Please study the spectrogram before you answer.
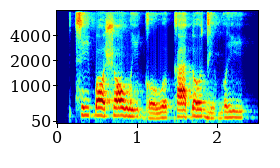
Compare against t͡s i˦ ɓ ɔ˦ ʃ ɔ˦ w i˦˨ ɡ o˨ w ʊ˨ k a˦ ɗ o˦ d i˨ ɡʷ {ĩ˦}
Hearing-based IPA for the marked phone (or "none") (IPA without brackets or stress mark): i˦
